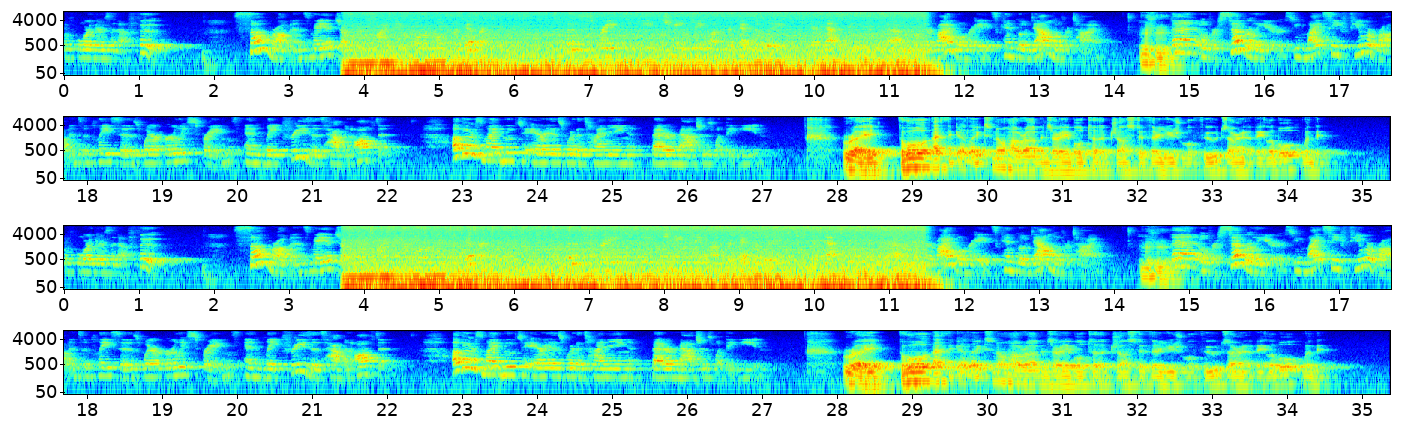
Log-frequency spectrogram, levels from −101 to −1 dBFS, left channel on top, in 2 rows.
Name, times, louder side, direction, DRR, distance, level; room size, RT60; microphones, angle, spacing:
voice 1, 0.0-1.3 1.9-6.2 6.7-9.6 9.9-13.8 14.3-14.5 14.7-22.0 22.5-25.3 25.5-26.9, equal, 10° right, -9 dB, 0.7 m, -36 dB
sound 1, 3.7-11.5, right 1 dB, 60° right, 0.5 m, -24 dB
voice 2, 14.3-14.8 27.6-28.6 28.8-34.4, left 2 dB, 85° left, 6 dB, 0.5 m, -28 dB
4.2 x 2.9 x 2.6 m, 0.93 s
head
